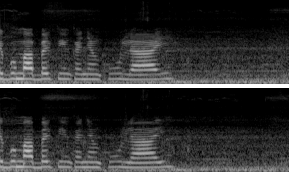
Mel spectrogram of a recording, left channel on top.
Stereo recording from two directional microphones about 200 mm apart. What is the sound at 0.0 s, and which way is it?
Speech, 25° left (ahead or behind).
